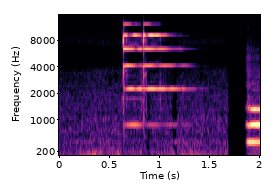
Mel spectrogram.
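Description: Bell sound effect on a subscribe-button animation: two quick bright rings about a fifth of a second apart, ringing out for about a second. Music starts right at the end.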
